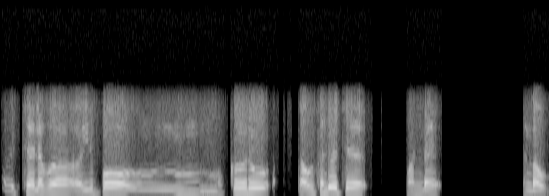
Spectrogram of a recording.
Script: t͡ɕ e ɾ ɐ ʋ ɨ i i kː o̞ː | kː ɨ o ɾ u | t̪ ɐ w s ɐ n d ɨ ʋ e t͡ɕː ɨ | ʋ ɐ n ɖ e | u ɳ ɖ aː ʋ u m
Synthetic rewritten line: t͡ɕ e l ɐ ʋ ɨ i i pː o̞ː | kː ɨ o ɾ u | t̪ ɐ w s ɐ n d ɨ ʋ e t͡ɕː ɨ | ʋ ɐ ɳ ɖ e | u ɳ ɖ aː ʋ u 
